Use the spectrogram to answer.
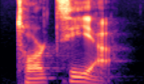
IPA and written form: toɹ'ti.a (tortilla)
